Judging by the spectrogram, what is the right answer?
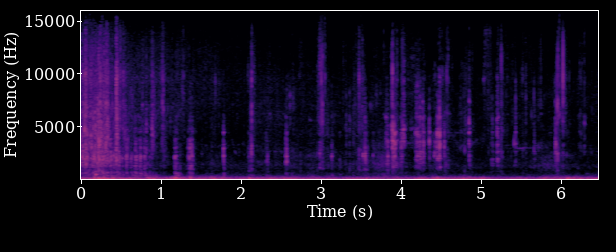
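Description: Water splashing as a hooked sea robin is lifted out, dying away within the first half second, then irregular sharp clicks and crunchy ticks over a low wind rumble on the microphone.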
